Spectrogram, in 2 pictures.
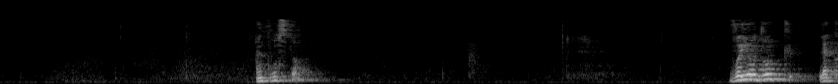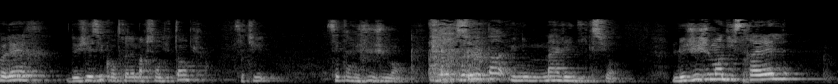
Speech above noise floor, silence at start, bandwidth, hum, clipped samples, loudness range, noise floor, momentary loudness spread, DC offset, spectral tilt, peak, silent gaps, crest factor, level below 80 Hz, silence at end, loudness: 42 dB; 2.55 s; 8.8 kHz; none; under 0.1%; 14 LU; -67 dBFS; 17 LU; under 0.1%; -4.5 dB/octave; -8 dBFS; none; 20 dB; -70 dBFS; 0.1 s; -25 LUFS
